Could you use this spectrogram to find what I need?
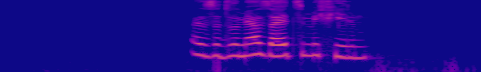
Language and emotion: Russian, neutral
